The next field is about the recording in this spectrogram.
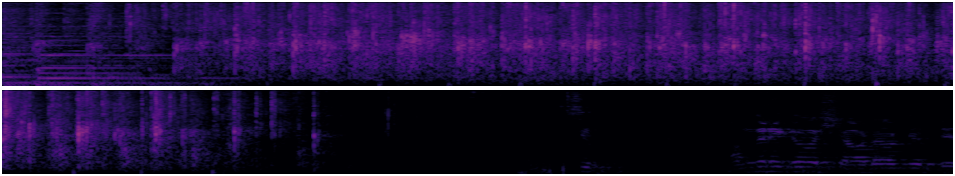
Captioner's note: applause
